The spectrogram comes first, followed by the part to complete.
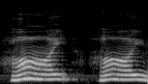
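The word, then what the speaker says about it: high: هاي مش هنطق الجي والاتش، هاي اهي، هاي عالية.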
